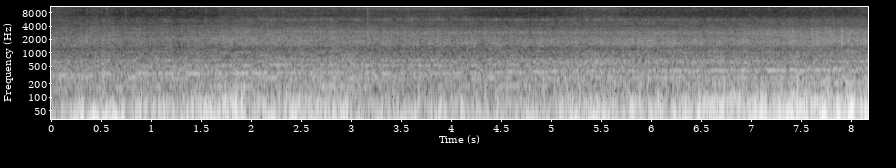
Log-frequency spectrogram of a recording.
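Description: Wind rumbles loudly past a bicycle rider outdoors.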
